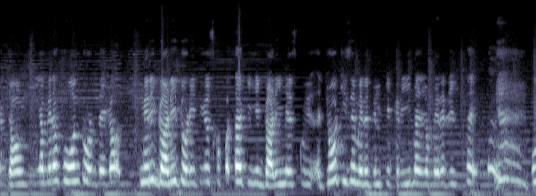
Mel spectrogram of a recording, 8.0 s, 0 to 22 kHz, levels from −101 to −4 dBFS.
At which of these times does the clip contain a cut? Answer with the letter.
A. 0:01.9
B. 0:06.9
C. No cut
C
